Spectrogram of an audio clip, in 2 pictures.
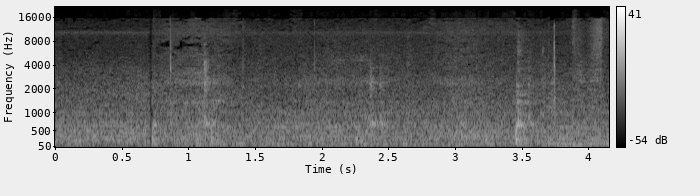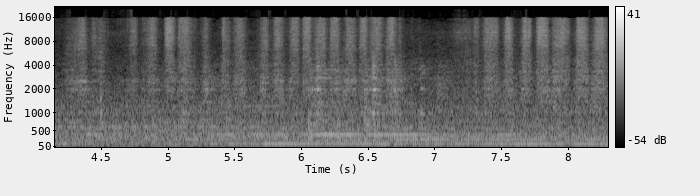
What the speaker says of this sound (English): I'm just sanding off the surface rust so that the clutch will fit on nicely.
